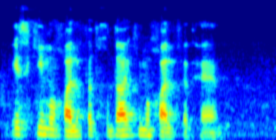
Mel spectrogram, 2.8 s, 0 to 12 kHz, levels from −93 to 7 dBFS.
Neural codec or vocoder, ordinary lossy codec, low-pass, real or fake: none; Opus, 32 kbps; 7.2 kHz; real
